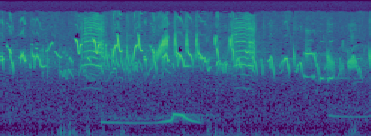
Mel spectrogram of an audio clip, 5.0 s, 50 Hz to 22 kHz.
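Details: American goldfinches in summer plumage with some pine siskins feeding on sunflower hearts at a tray feeder in spring 2020. Dense, rapid high twittering and chirps, with short buzzy bursts and a low, steady whistled tone underneath.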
